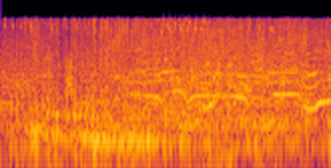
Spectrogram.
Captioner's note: ponies screaming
